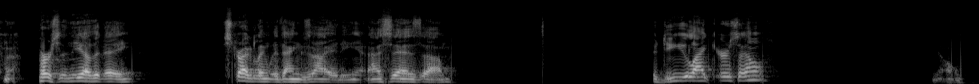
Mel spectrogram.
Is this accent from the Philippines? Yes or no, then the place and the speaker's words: no; the South, United States; I'm from the South.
